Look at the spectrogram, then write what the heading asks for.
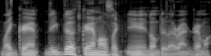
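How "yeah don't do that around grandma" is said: low, soft, quick aside; hushed, hurried parental warning; confidential warning. Retold or imitated. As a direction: caution a kid under your breath. Aside warning kid about grandma.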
